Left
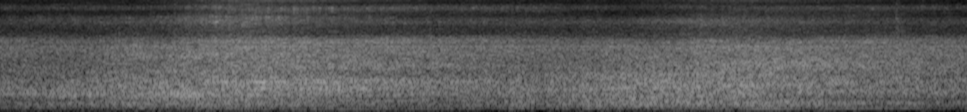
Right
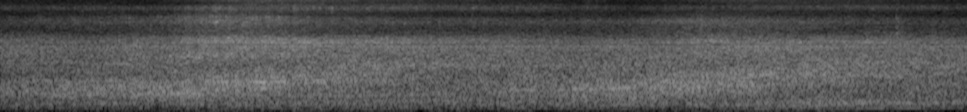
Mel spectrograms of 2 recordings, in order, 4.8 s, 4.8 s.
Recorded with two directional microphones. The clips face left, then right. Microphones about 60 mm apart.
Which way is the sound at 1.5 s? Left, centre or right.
Centre.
